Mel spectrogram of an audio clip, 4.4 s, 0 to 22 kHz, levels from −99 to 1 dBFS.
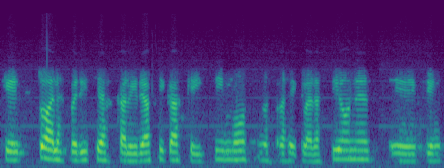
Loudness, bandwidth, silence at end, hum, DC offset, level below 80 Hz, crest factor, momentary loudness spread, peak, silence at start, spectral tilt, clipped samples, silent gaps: -25 LUFS; 4.4 kHz; 0.05 s; none; under 0.1%; -68 dBFS; 20 dB; 11 LU; -4 dBFS; 0.05 s; -7 dB/octave; under 0.1%; none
